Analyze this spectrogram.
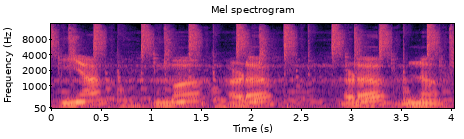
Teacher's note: नासिका नाक से बोले जाने वाले वर्ण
